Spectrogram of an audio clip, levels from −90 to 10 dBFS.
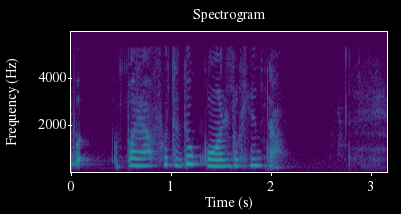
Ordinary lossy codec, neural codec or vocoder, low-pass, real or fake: none; none; 5.4 kHz; real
